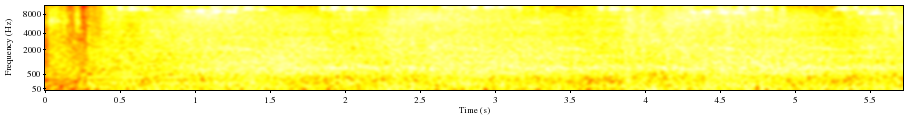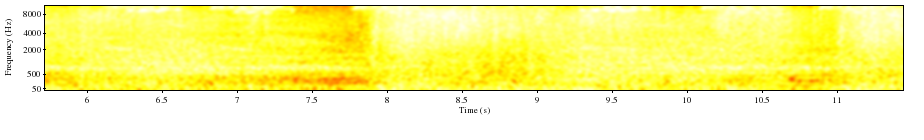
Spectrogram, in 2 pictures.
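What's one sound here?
Blades whoosh and slash through the air over and over.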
